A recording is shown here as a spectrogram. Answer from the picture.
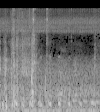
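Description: Faint voices in the background over a steady low rumble, with a single sharp click about a third of the way in.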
